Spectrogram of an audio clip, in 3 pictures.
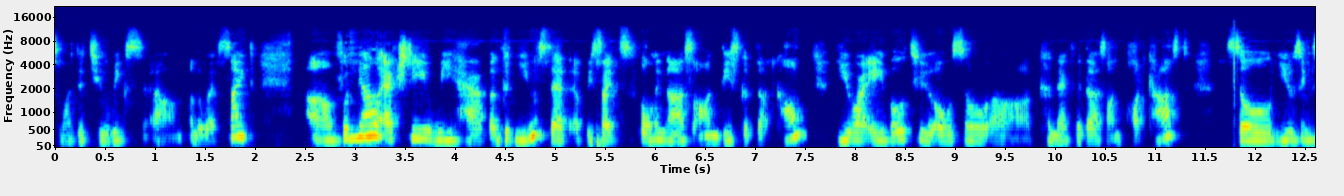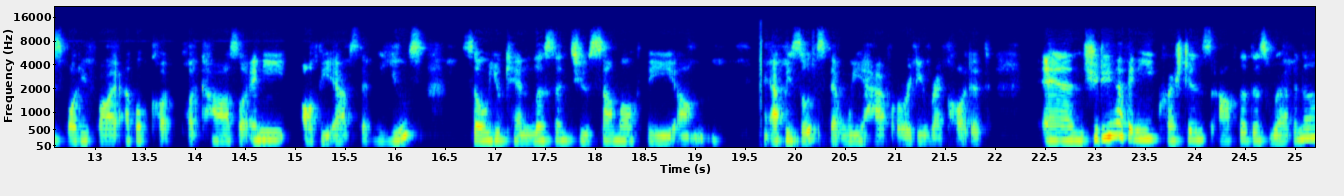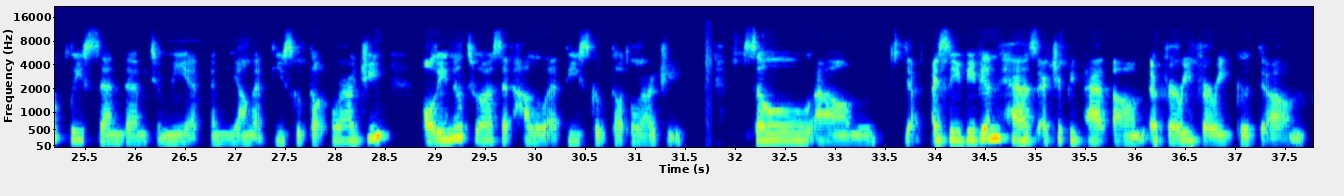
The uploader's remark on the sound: In this webinar recording.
